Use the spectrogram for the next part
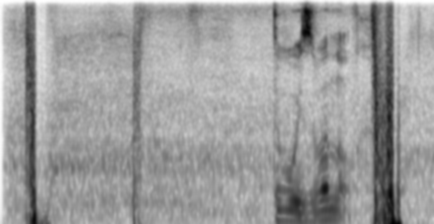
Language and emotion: Russian, neutral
